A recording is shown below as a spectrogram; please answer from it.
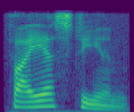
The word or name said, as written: Thyestean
